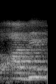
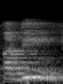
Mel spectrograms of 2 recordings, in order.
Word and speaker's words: अधीन: तो कुछ आपके अशुद्धियां हैं, जैसे अशुद्ध उच्चारण बोला, आधीन बोल दिया हमने, तो आधीन गलत है। क्या होगा ये? अधीन। क्या होगा? अधीन।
